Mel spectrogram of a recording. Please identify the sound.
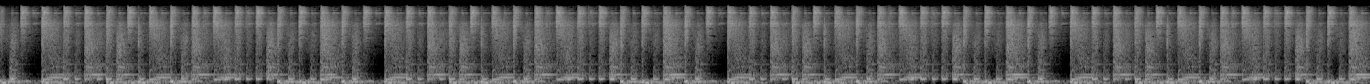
Stereo DnB (1)
Made with Yamaha MOTIF classic, mixed with Waves Platinum in ACID Pro7.0.
140BPM msec conversion = 107.14,214.29,321.43,428.57,857.14,9.333,2.333,0.583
